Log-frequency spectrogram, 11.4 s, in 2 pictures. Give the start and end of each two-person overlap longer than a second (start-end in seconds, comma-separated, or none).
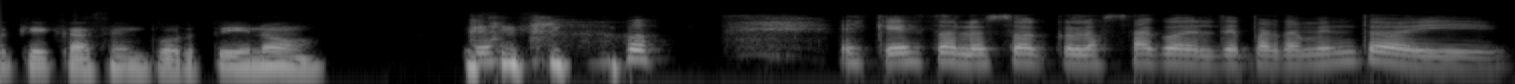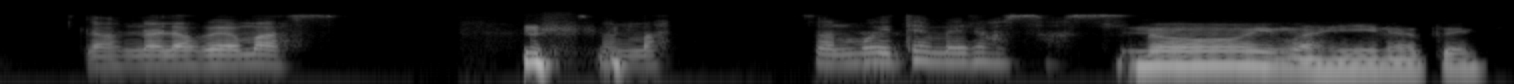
none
